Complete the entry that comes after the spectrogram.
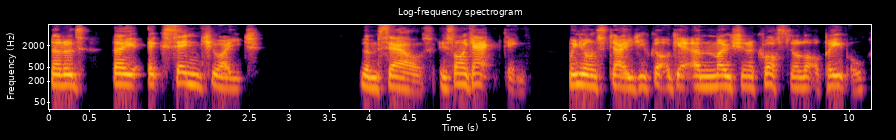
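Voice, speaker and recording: A man's voice: medium pitch, unhurried, vocal fry, bright, forceful tone. An older man, rambling through a theatrical, emphatic monologue in a self-filmed video. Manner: rambling, mystical, addresses viewers directly. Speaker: charity founder.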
